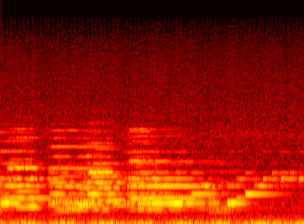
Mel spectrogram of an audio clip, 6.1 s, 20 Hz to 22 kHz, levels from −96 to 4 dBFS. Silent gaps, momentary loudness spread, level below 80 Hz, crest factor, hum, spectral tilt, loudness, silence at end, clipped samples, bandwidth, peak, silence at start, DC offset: none; 11 LU; -46 dBFS; 14 dB; none; -6.5 dB/octave; -30 LUFS; 0 s; under 0.1%; 12.5 kHz; -16 dBFS; 0 s; under 0.1%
